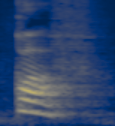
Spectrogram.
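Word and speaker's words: ق: root of the tongue from the root of the tongue and of course this one is full mouth heavy and this one is light okay let's start off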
